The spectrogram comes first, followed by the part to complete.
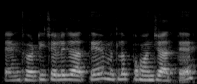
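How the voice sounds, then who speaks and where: A woman's voice: mid-range voice, fairly even intonation, quick pace. Young woman vlogger from India, chatty and casual, tells stories with lots of fillers and mixes in English. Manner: chatty storytelling with many fillers; mixes English phrases into her talk. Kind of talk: casual vlog chat.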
